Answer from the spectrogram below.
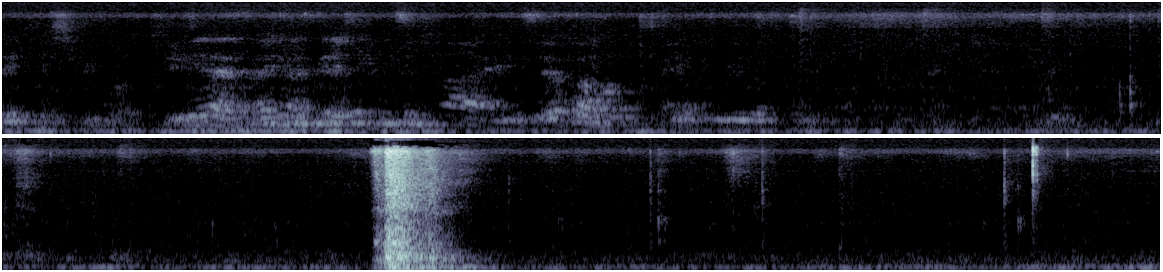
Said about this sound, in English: That extraordinarily loud sound of a door slam.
